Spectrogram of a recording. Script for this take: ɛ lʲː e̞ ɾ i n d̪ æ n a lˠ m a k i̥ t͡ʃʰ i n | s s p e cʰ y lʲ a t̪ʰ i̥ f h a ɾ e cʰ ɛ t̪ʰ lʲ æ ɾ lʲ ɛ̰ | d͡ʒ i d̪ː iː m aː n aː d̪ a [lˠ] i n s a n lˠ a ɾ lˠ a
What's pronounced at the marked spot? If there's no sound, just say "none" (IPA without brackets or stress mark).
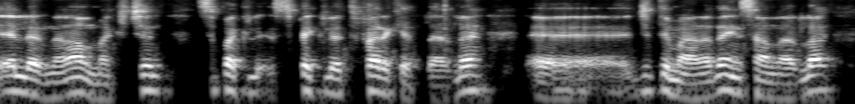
none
